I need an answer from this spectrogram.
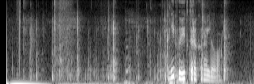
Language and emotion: Russian, neutral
